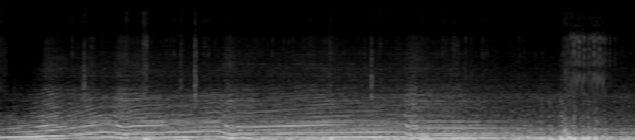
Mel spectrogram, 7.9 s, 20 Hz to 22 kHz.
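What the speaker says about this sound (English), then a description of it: "When you feel like you're in the clear, I want you to launch it and go to like 60." An Infiniti Q60 launches hard from a standstill and accelerates to about 60 mph, engine note climbing steadily through several gear shifts, loud and close from inside the car, with a brief burst of wind or tire noise near the end.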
